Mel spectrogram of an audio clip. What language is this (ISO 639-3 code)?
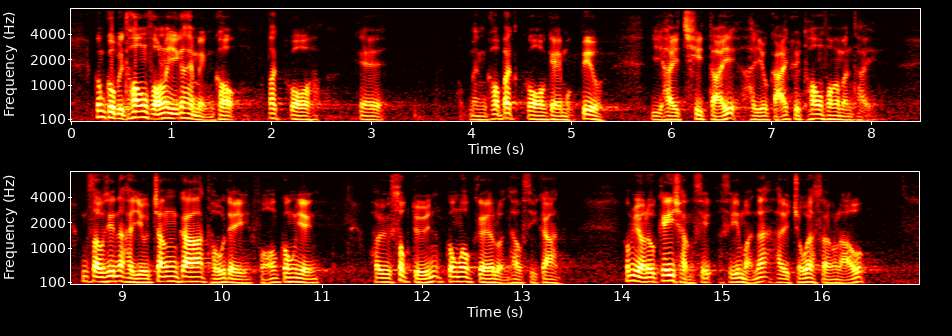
yue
